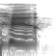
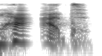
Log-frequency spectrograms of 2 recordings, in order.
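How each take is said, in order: First: The final T is dropped or swallowed. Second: The final T is clearly pronounced. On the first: "We say hat" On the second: "we don't say hat with the T. We don't say hat"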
